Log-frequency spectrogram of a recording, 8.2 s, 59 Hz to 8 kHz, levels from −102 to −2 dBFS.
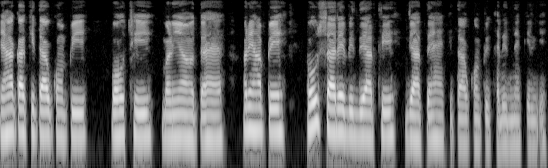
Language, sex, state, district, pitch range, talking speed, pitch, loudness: Hindi, male, Uttar Pradesh, Jalaun, 135-160 Hz, 160 wpm, 145 Hz, -22 LUFS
